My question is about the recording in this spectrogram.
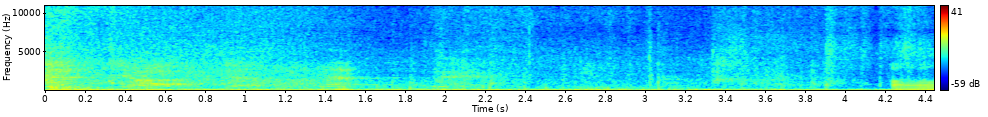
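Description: Steady low hum of a detachable chairlift's terminal drive machinery, with a haze of skis and wind noise over it.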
